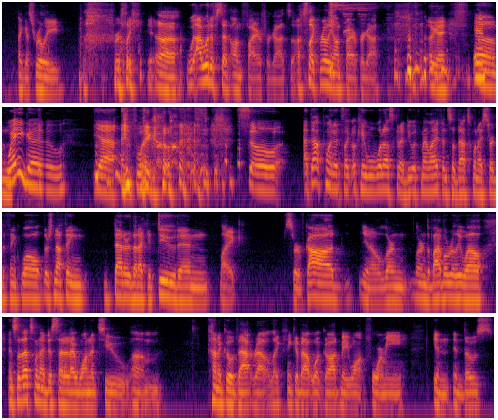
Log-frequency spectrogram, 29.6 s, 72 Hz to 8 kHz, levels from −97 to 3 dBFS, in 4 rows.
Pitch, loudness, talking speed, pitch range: 140 Hz, -27 LUFS, 205 wpm, 120-165 Hz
